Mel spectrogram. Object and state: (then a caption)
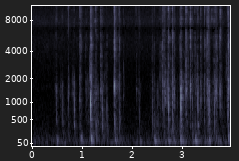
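Mechanical keyboard with plastic keycaps. Fingertips type continuously on a mechanical keyboard with plastic cat-shaped keycaps and a white case. Quick, unevenly spaced keystrokes each give a short clack with a low thump and a brighter click on top, and every one dies away almost at once.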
